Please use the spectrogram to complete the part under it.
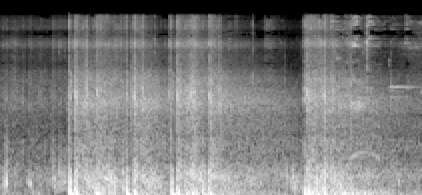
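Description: A rifle fires sharp, loud shots in quick bursts.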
